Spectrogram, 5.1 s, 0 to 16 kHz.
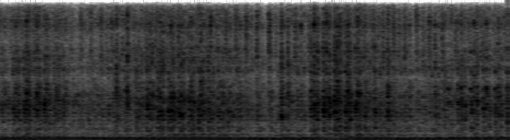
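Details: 1945/1946 Allis Chalmers Model B tractor, magneto ignition, barn-stored about 20 years, idling after dirt was cleaned from the carburettor main jet: steady, even low idle with a smooth rumble and no misses or knocks; running sweet.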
